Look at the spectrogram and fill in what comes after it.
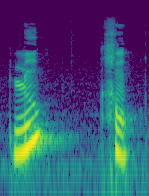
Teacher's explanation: Donc, le E ici, c'est comme j'ai lou. Donc, j'ai lou, il n'y a pas la prononciation de E.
